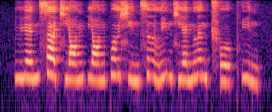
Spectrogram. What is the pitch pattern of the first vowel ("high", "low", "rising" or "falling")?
rising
